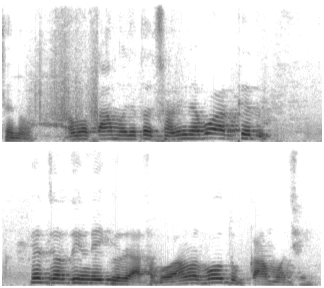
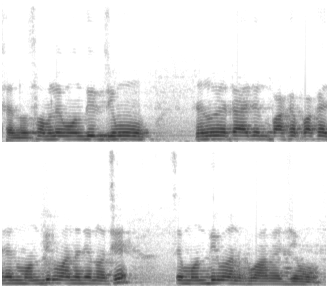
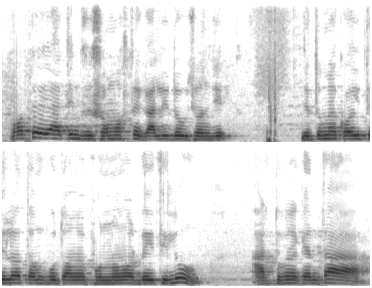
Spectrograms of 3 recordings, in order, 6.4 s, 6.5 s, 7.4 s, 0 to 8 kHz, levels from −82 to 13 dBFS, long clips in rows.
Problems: constant background noise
